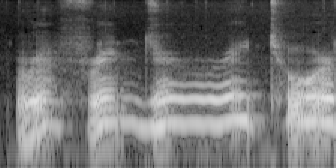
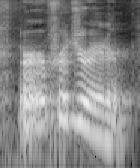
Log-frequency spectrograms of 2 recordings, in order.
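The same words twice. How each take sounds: First: Slow, drawn-out, writing refrigerator letter by letter; slow spelled out. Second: Said in the usual way. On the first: Shown as a demonstration. Teacher writing refrigerator into the contract, slow and drawn out. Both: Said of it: "Is that how you spell it?".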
